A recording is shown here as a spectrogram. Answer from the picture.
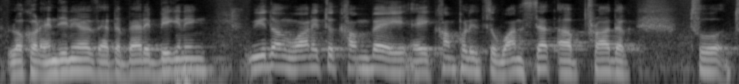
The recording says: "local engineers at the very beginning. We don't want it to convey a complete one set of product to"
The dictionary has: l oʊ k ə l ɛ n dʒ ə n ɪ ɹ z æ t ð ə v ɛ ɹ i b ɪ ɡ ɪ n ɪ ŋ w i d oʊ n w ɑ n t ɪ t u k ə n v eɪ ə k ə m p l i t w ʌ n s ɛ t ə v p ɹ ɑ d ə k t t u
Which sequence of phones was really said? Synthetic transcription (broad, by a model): l oʊ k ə l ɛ n dʒ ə n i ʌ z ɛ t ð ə b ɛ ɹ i b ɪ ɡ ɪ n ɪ ŋ w i d oʊ n w ɑ n t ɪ t u k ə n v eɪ ə k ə m p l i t w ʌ n s ɛ t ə p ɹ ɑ d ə k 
